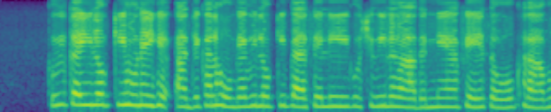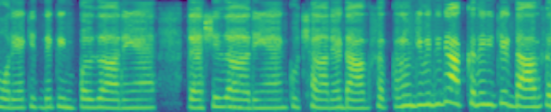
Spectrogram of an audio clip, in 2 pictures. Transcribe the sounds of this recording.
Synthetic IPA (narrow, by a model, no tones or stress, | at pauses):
kjõːkikəiːloːkiːɦʊɳeɦəd͡ʒkəlɦoːɡɛːʋiːloːkiːpɛːseːləiːkʊt͡ʃʰʋiːləɡaːd̪ɪnd̪eːɛ̃ːpʰeːsoːkʰəɾaːbɦoːɾeːɛːkɪsd̪eːpɪmpəlzaːɾeːɛ̃ː | ɾɛːʃəzaːɾeːɛ̃ːkʊt͡ʃʰaːɾeɛ̃ːɖaːɡsəkːəlɦʊɳd͡ʒɪʋẽːt̪id̪eːəkʰd̪eːʋɪt͡ʃɖaːɡsə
